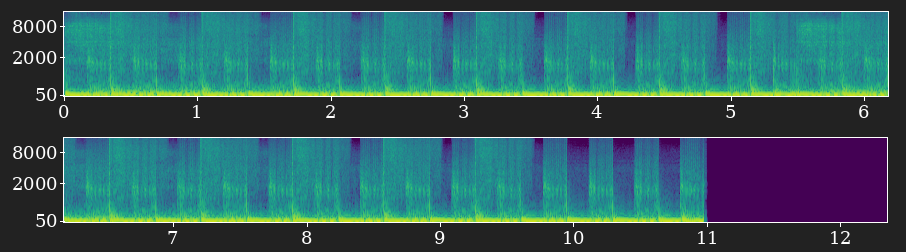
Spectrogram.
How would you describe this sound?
Made in LMMS. Has a speedstep vibe to it and it's loopable. Have fun with it. :p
